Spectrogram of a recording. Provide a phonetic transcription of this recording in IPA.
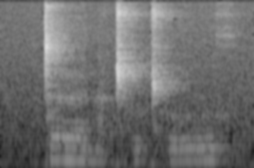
ǀɜːnã ǁʰʊǁʰoːx

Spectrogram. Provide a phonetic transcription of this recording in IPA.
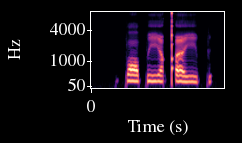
pɔpiːqʼiːp

